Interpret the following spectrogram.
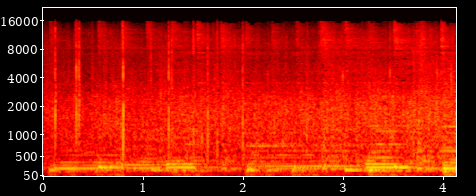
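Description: Student big band playing a gospel-tinged soul-jazz tune, in a quieter passage where guitar and the rhythm section come to the fore after the brass drops back; the full band swells louder again at the very end.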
